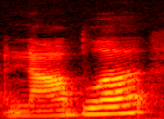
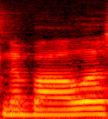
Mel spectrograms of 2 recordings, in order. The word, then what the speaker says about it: Nabela: concealer it's from nabela you know when your eyes see what it sees so it wants to pronounce it that way so my I see nah blah but people say it's pronounced nabela so that's what I'm gonna say but this is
